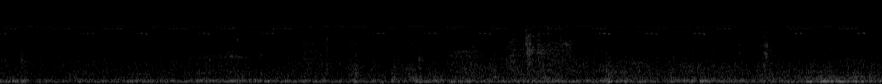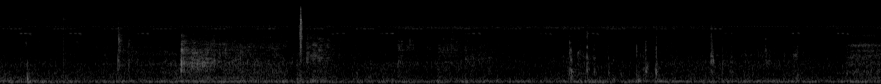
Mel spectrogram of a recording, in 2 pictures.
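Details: Crickets beginning to sing in the evening beside a campfire, a faint steady high chirping pulse repeating about twice a second over low background rumble and occasional footsteps.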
